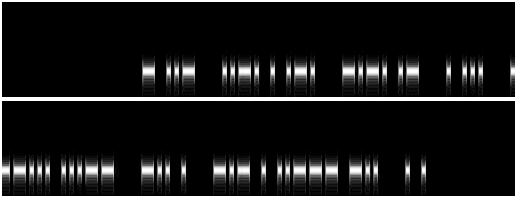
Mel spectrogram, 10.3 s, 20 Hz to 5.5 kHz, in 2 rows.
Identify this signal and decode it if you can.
Morse code, heard as a keyed tone, about 30 wpm, 600 Hz. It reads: TU FER CA ES 73 DE KE2D EE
